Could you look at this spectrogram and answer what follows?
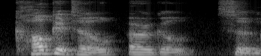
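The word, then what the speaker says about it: cogito ergo sum: can put aside but this particular aspect of cogito ergo so that's how it should be pronounced if you ever quoting it to a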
